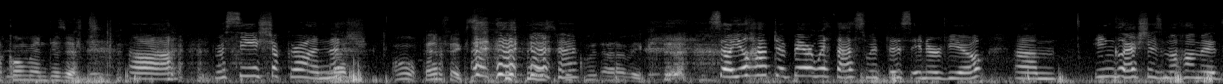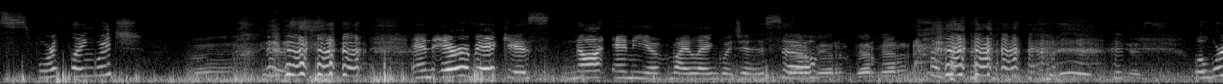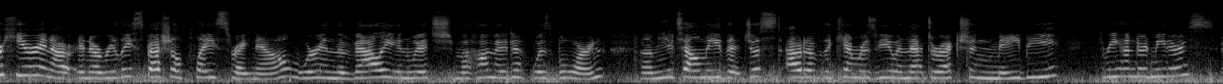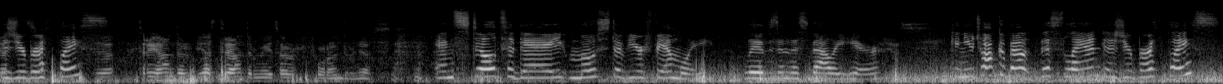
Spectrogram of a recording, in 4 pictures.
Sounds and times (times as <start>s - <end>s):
Outside, rural or natural: 0.0s - 48.9s.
